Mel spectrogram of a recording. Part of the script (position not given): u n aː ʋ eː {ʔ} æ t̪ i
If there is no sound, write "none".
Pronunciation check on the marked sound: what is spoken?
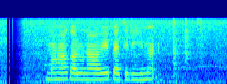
p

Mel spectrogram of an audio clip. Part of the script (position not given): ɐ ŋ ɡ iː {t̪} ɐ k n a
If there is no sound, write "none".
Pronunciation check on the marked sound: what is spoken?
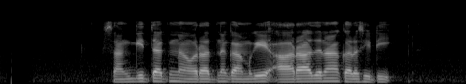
t̪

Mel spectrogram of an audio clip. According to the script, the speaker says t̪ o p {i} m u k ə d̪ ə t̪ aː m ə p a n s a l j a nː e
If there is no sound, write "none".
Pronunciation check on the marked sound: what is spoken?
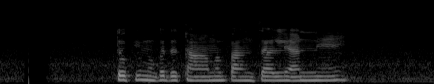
i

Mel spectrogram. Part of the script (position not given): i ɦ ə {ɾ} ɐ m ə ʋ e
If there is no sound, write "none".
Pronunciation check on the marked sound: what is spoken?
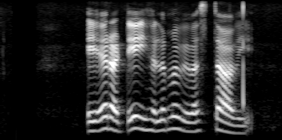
l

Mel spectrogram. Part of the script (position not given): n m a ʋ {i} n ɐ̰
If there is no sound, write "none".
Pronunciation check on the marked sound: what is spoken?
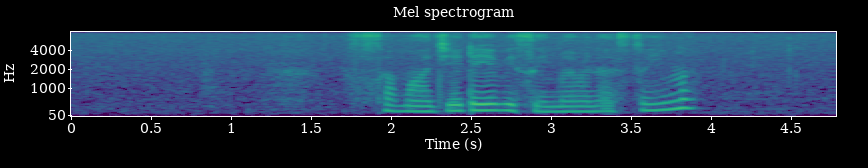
e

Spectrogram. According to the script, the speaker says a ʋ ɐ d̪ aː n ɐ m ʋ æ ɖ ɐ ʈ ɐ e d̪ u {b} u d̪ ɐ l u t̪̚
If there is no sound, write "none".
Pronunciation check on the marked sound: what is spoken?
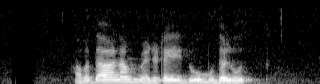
m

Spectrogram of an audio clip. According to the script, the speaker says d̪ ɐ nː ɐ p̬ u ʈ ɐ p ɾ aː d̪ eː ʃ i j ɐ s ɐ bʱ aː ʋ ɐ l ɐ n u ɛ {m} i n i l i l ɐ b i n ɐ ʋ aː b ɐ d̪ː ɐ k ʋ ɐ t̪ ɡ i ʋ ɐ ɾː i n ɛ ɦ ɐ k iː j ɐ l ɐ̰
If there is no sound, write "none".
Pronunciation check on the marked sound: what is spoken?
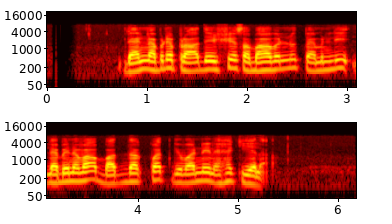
m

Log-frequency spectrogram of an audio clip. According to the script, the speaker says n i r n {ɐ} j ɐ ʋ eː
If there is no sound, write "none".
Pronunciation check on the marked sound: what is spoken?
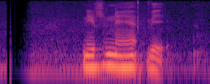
ɐ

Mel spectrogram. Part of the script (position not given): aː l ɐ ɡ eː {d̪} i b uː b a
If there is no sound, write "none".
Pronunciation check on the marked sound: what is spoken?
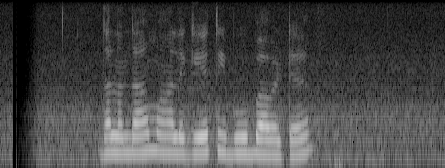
t̪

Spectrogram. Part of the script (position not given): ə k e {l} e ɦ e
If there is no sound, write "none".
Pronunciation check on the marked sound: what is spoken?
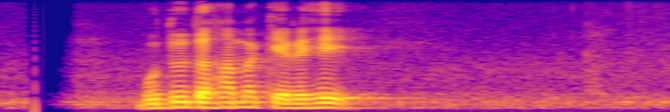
ɾ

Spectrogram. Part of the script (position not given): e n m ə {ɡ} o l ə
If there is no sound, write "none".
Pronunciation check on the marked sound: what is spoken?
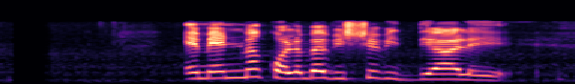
k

